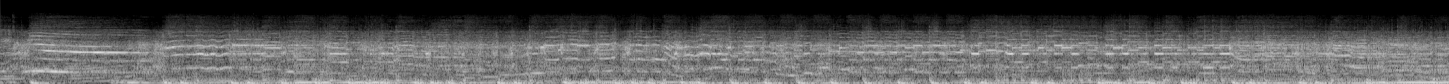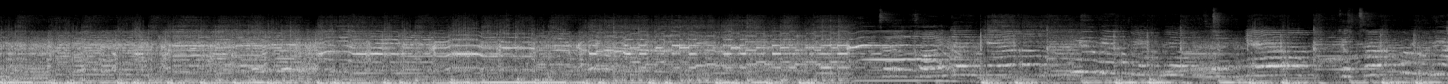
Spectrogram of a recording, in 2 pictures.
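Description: Upbeat idol pop song with a steady beat and female singing, played loud over the stage sound system; the beat drops out briefly about 23 seconds in and the singing carries on.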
